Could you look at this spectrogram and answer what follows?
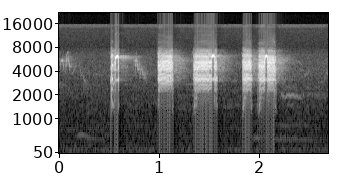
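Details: Black francolin (kala teetar) giving one harsh call phrase: a short double note followed by four loud, rasping, buzzy bursts delivered rapidly, with faint low background rumble.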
